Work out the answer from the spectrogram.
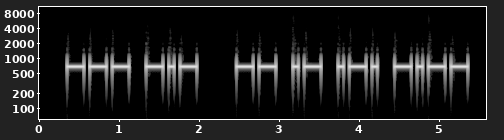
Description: Morse code, heard as a keyed tone, about 17 wpm, 700 Hz. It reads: OK MARY
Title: Practice QSO - Exchange 3 - More Info - 17wpm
